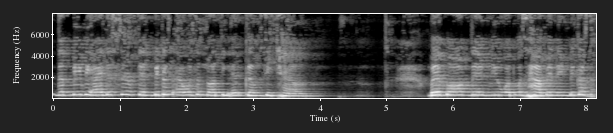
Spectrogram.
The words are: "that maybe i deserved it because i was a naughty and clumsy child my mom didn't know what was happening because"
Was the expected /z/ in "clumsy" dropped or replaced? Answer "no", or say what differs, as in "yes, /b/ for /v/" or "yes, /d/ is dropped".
yes, /s/ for /z/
